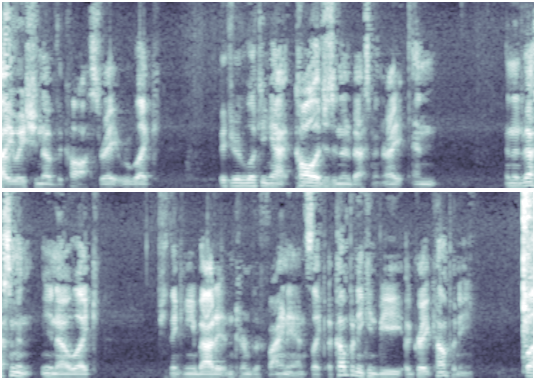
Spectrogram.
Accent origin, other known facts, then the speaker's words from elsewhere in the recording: Vermont, United States; born and raised in Vermont, still here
